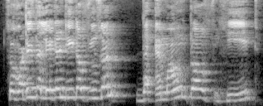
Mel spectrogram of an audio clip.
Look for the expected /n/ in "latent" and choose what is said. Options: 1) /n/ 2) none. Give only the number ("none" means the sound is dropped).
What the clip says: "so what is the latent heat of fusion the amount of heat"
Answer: 1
